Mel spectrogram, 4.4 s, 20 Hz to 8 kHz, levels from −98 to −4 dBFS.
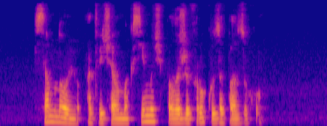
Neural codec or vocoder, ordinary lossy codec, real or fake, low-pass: none; AAC, 48 kbps; real; 7.2 kHz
